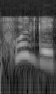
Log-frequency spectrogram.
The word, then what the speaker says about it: фольга: И вот там сказано, что «фольга» – это польское слово, и ударение, соответственно, на первом слоге восходит к латинскому «фолиум».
